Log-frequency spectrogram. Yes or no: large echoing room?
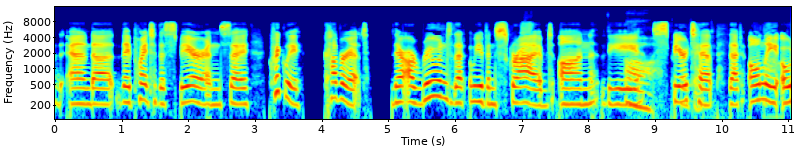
no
